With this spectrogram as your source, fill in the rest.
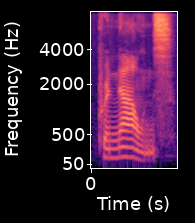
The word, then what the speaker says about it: pronounce: In the word pronounce, we have the word noun, which comes from one of the grammar elements of English language. And people actually use this word to pronounce the second last one. The first one, the last one is pronounce. Let's do it together. Pronounce. Nouns, announce, renounce, pronounce. One more time, pronounce.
